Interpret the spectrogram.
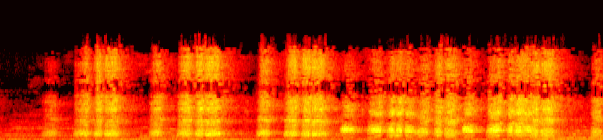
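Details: Chachalacas, called guacharacas, waking farmers at dawn in rural Colombia: a loud, harsh chorus of repeated raucous notes, about three or four bursts per second, pulsing and overlapping throughout.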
